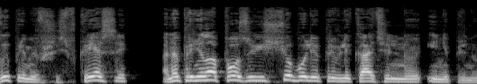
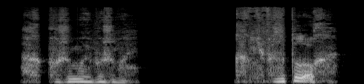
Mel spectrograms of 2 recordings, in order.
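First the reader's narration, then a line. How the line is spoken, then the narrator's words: Melodious enchanting whisper. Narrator (Russian): прошептала миледи тем благозвучным голосом, который, подобно голосам волшебниц древности, очаровывал всех, кого она хотела погубить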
